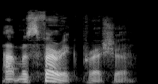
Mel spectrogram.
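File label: "atmospheric pressure", English, uk British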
